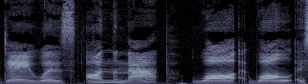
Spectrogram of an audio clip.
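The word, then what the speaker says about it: Waugh: Wall is spelled W A U G H.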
